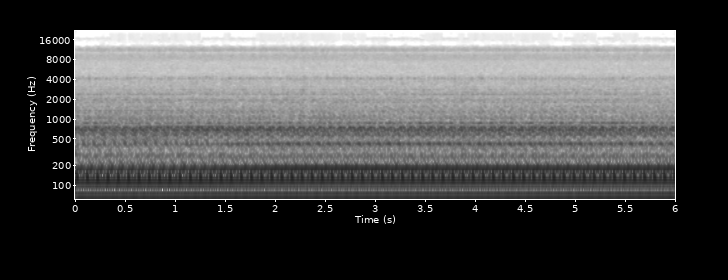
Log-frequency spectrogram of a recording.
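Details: 1962 GM 4106 bus with a Detroit Diesel 6V92 TA, started right after a fresh oil change: deep, steady two-stroke diesel idle with an even low drumming pulse around 200 a minute, no knocks or misses; runs healthy.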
